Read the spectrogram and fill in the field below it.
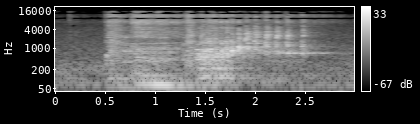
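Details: A fur seal at Sumida Aquarium in Tokyo, recorded on 18 October 2021, calls loudly with a harsh, rough, throaty roar lasting a little over two seconds. It swells in the middle and then fades.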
